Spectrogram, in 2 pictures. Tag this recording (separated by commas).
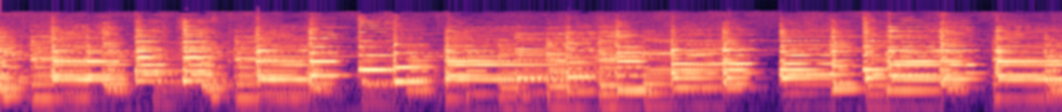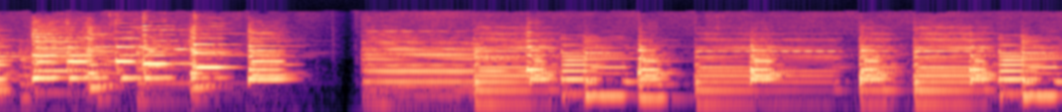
Music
